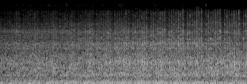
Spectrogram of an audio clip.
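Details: OBS 7.3 diesel idling after a first-try start with battery terminals cleaned for an intermittent crank: steady, even diesel clatter with no knocks or dropouts; idles as it should, owner suspects battery corrosion caused the crank issue.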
